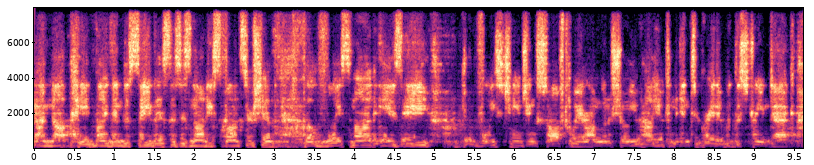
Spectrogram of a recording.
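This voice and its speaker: A man's voice: a bass voice, fairly bright tone, recorded from a distance, voice pushed down, rough recording. A man streaming through a cyberpunk-style voice changer filter, explaining a tutorial step by step in an upbeat way. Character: cyberpunk-style synthetic male voice. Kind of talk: casual tutorial talk to stream viewers.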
